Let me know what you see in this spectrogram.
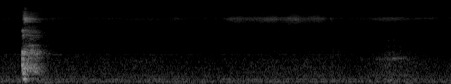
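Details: Girl coughing: a single short, sharp cough from a child, followed by quiet room noise; cough.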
